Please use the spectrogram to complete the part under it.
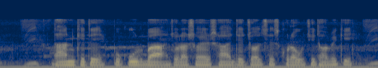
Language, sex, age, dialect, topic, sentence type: Bengali, male, 60-100, Rajbangshi, agriculture, question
